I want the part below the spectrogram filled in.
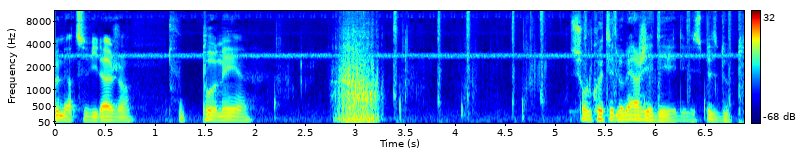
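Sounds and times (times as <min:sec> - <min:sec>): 
speech: 0:00.0 - 0:02.0, 0:02.8 - 0:03.2, 0:05.2 - 0:06.8
horse hooves clip-clopping: 0:02.2 - 0:06.8
horse neighing: 0:02.8 - 0:03.3.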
